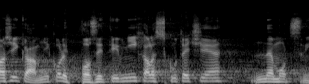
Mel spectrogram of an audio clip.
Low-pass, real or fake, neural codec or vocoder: 14.4 kHz; real; none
